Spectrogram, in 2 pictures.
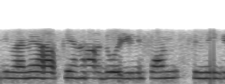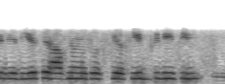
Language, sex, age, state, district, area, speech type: Urdu, female, 18-30, Uttar Pradesh, Shahjahanpur, urban, conversation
